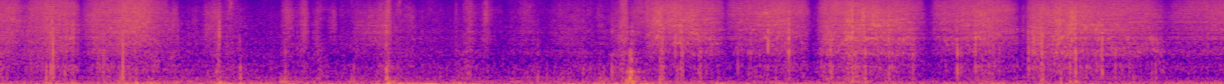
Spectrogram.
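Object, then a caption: Quilted nylon puffer jacket sleeve. Fingertips and nails rub and scratch the padded sleeve of a worn beige quilted nylon puffer jacket resting on a table. A steady, soft swishing rustle runs throughout, with bright scratchy hiss and brief sharper scrapes over a low, muffled rumble.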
